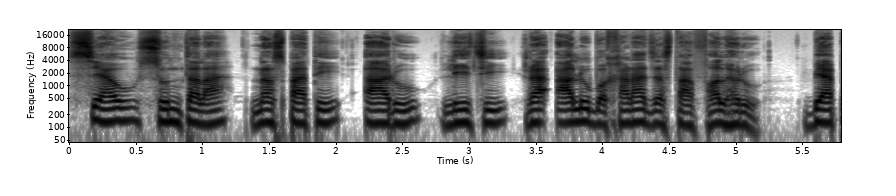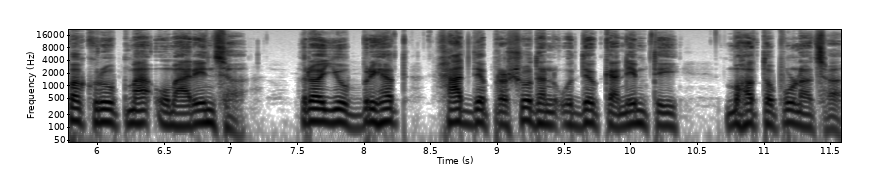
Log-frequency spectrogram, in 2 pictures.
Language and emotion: Nepali, neutral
